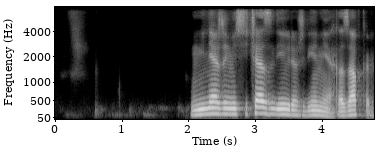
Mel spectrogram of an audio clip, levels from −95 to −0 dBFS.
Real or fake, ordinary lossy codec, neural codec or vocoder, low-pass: fake; none; codec, 24 kHz, 0.9 kbps, WavTokenizer, large speech release; 7.2 kHz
